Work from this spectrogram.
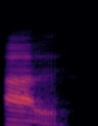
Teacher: So instead of a el, when we see that for to the, same as we had a la means to the, a el, we're going to combine that to al, to one word. So we eliminate the e and we smush that l together and we say al, which is like a el, but we just squeeze it together.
